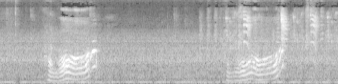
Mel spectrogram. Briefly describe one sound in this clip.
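A parrot whistles close by in a rising, wavering tone, twice.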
